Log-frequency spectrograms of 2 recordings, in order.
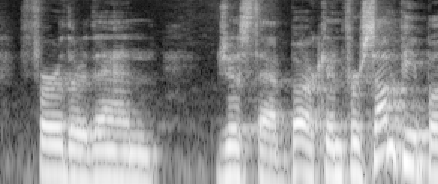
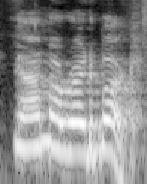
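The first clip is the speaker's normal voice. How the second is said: high mock voice; 11 semitones higher, much faster than usual. Host voices guest's imagined thought.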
